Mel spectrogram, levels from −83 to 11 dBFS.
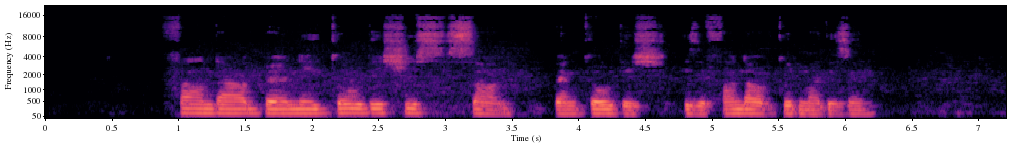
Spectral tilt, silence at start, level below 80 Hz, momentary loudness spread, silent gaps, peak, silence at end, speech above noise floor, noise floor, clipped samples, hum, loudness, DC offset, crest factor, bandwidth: -5.5 dB/octave; 0.95 s; -64 dBFS; 8 LU; none; -6 dBFS; 1 s; 53 dB; -75 dBFS; under 0.1%; none; -22 LUFS; under 0.1%; 18 dB; 16 kHz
